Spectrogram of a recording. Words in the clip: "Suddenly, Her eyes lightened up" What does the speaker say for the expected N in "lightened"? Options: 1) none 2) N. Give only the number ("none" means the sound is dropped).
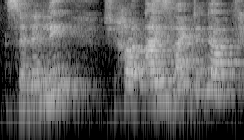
1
